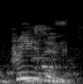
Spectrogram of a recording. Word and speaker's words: prison: Is prison or prison? Prison. Prison. Prison. Like Z. It's a Z sound.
